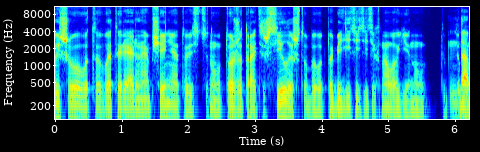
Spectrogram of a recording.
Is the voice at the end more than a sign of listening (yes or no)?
yes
